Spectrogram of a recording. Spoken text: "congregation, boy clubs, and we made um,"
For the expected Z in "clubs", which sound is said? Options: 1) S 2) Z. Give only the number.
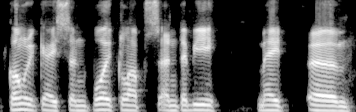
1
